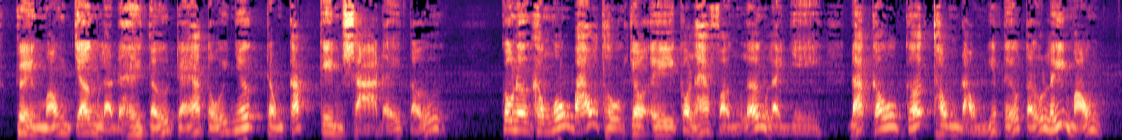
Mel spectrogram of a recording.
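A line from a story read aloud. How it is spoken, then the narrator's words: Loud laughing. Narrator (Vietnamese): Cổ Du ha hả cười lớn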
